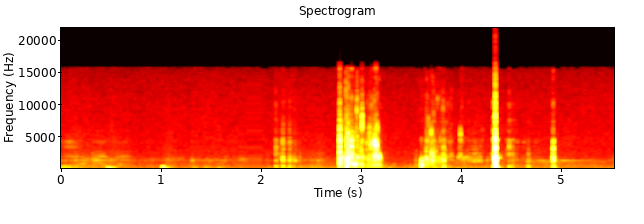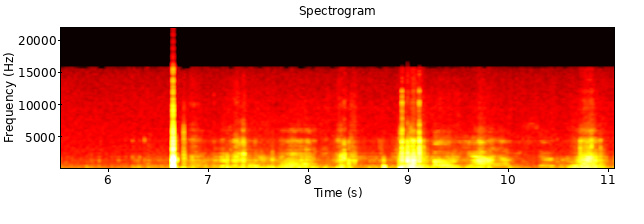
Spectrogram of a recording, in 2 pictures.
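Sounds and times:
water splashing: 0:02.2 - 0:04.8.

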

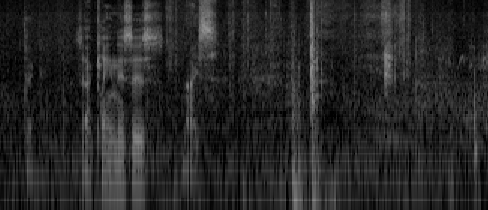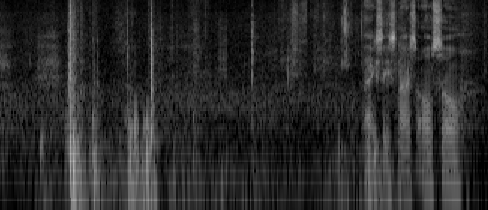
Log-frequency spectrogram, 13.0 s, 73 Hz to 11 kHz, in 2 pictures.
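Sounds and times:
heavy car door thunks: 0:07.4 - 0:08.7.

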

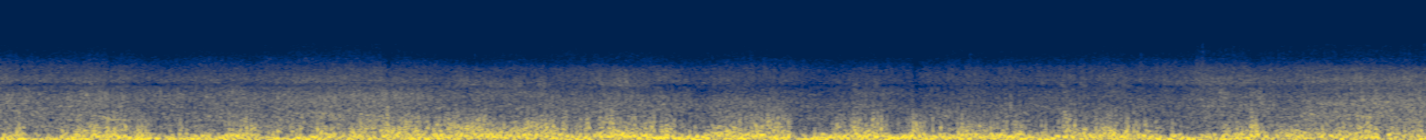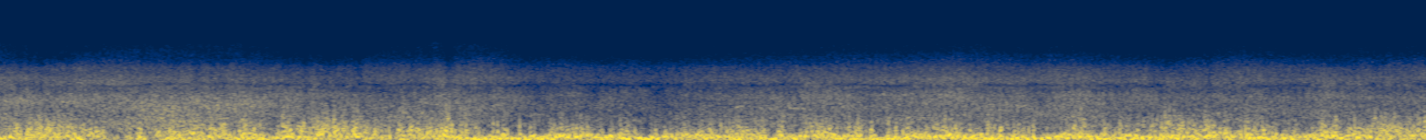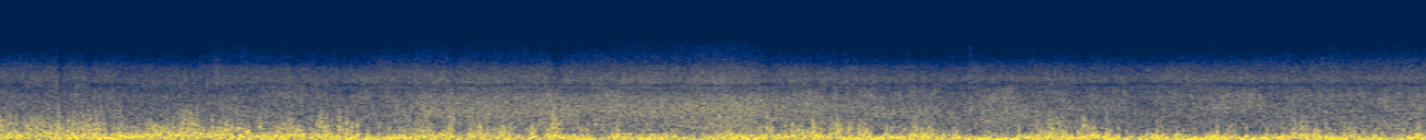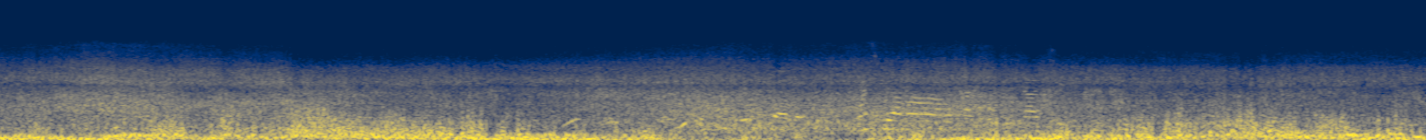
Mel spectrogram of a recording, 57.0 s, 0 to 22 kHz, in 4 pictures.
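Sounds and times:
small waves washing on sand: 0:00.0 - 0:57.0
wind buffeting microphone: 0:00.0 - 0:57.0.

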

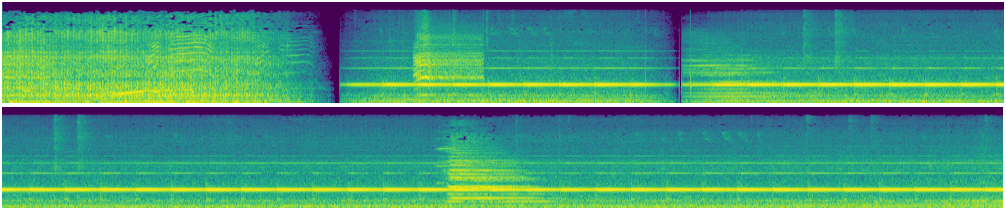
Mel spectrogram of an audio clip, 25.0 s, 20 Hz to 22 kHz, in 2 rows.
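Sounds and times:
diesel locomotive horn: 0:04.2 - 0:06.4, 0:07.8 - 0:10.6, 0:17.9 - 0:21.0
level-crossing warning bell ringing: 0:04.2 - 0:25.0.

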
